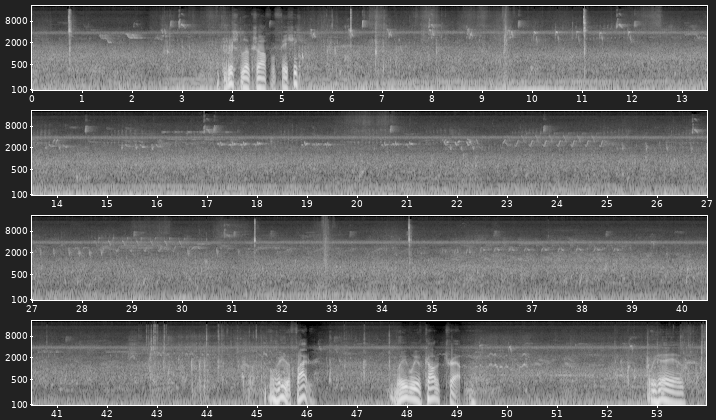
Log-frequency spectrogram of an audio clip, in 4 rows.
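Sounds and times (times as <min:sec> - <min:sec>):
birds chirping: 0:00.0 - 0:53.9
low creek rumble: 0:00.0 - 0:53.9
sharp clicks: 0:00.7 - 0:01.0, 0:11.0 - 0:11.2.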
